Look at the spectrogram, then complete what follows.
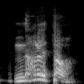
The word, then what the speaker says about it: Naruto: Say it, Appion. Say it. Naruto. It's Naruto. Naruto. Don't say it like an American.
